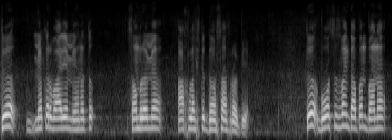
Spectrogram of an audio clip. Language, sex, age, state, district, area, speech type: Kashmiri, male, 18-30, Jammu and Kashmir, Kulgam, urban, spontaneous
